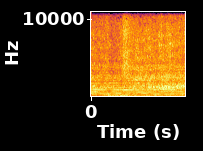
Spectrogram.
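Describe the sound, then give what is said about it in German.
Muffled water lapping against the bow of a ship, heard from the cargo hold, a steady low wash of sloshing sound that seems distant and continuous, with no voices present. “Ihr hört entfernt das dumpfe Plätschern des Wassers am Bug des Schiffes.”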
